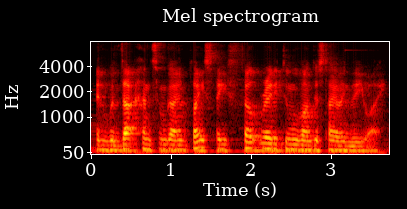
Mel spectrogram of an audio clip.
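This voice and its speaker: A young man narrates a game devlog with a dry, self-deprecating humor at a middle pitch. The voice sits in a roomy, echoey space. Faint music plays under him. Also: fast talker, darkish tone. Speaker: game developer and channel host. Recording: roomy echo.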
